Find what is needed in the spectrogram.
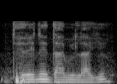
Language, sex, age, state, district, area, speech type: Nepali, male, 45-60, West Bengal, Kalimpong, rural, spontaneous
